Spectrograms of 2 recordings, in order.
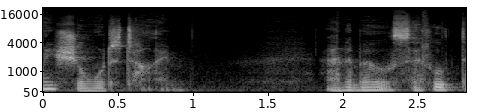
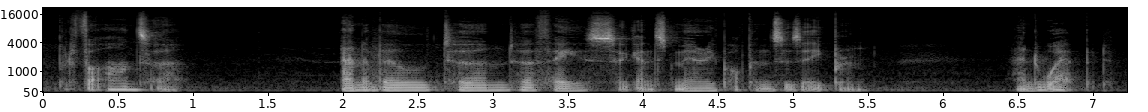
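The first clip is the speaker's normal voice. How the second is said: ordinary delivery, nothing marked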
